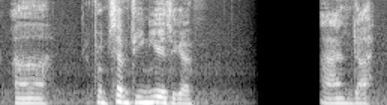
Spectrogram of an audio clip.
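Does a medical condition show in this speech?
Yes: cerebral palsy.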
